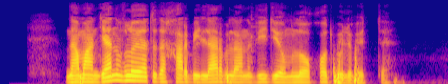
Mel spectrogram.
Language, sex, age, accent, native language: Uzbek, male, 18-24, Navoiy, Uzbek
